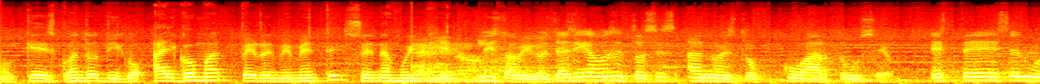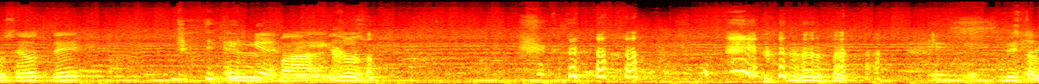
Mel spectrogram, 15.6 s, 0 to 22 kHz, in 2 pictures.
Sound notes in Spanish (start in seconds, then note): 11.6 risas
